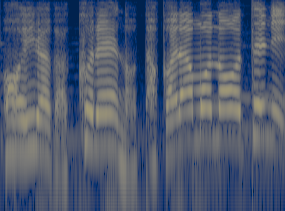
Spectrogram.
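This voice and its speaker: A tiny childlike fairy sidekick from an anime game, chatters in an extremely high, bright voice. The manner is cheeky, boyish and brash, with faint music behind. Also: female voice, sing-song, brisk, heavily acted. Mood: satisfied. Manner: boyish, cheeky self-referential speech. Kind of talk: anime video game voice acting. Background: background music.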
